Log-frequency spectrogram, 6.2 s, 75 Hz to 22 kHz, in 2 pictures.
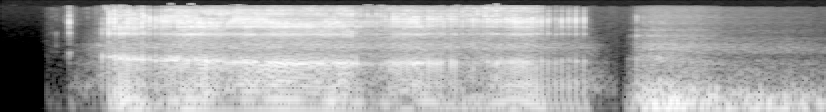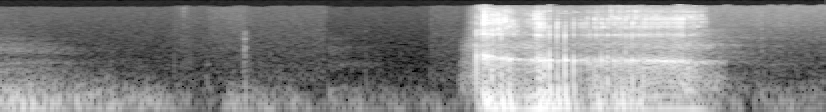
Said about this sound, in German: Hallo, ich bin …, 29, aus Bonn und schnarche.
